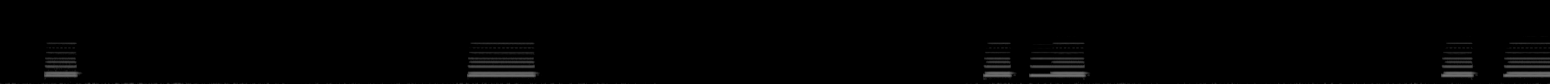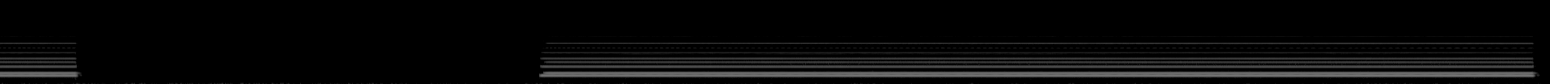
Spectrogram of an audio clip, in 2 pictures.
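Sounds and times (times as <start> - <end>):
Mercedes C63 car horn: 0.4 - 0.9, 4.7 - 5.4, 9.8 - 10.9, 14.4 - 16.4, 20.9 - 30.9.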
